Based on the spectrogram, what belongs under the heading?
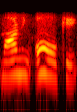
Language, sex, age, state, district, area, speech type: Tamil, female, 18-30, Tamil Nadu, Tiruchirappalli, rural, conversation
